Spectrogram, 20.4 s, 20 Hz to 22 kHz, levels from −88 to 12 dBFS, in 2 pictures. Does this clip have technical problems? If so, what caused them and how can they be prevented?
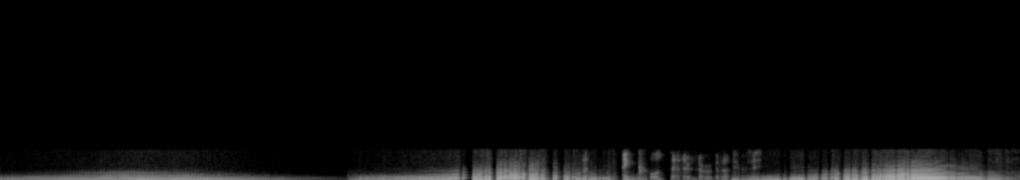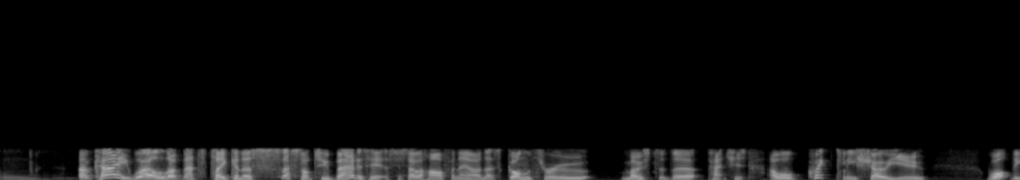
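Yes. From 4.58 to 11.07 s the sound turns choppy and robotic. This is repeated packet loss: many gaps, up to 100 ms each, patched by stretching the preceding sound. A steadier network connection with a larger jitter buffer and forward error correction would prevent it.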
